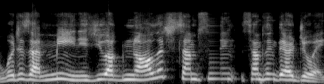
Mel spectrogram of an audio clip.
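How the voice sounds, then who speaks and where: A woman in an Argentine accent, fairly high-pitched, with lively intonation. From Argentina. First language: Spanish. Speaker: marketing strategist. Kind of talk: podcast interview.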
